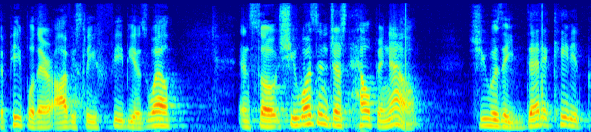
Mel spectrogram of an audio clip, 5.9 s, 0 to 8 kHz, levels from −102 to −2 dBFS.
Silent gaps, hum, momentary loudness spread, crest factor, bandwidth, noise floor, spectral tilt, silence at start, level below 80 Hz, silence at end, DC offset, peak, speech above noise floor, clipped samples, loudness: none; none; 10 LU; 18 dB; 7.6 kHz; -69 dBFS; -7.5 dB/octave; 0 s; -70 dBFS; 0.1 s; under 0.1%; -16 dBFS; 37 dB; under 0.1%; -33 LUFS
